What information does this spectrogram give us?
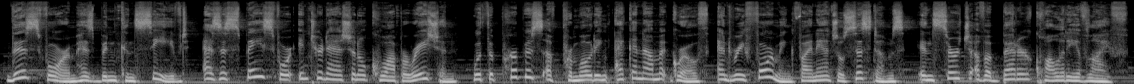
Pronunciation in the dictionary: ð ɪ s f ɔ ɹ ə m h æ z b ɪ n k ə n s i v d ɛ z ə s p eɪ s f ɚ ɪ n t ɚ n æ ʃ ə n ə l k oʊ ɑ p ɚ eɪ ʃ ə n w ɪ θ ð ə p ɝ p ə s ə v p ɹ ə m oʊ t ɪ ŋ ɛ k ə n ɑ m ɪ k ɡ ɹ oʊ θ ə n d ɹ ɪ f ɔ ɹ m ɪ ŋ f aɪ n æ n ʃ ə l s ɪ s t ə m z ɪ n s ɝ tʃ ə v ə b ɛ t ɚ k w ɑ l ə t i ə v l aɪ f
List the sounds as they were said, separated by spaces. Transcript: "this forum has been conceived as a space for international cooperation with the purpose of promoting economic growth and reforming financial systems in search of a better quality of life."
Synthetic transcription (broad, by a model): ð ɪ s f ɔ ɹ ə m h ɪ z b ɪ n k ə n s i v d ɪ z ə s p eɪ s f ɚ ɪ n t ɚ n æ ʃ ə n l k oʊ ɑ p ɚ eɪ ʃ ə n w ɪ ð ə p ɝ p ə s ə v p ɹ ə m oʊ t ɪ ŋ ɛ k ə n ɑ m ɪ k ɡ ɹ oʊ θ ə n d ɹ ɪ f ɔ ɹ m ɪ ŋ f aɪ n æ n ʃ l s ɪ s t ə m z ɪ n s ɝ tʃ ə v ə b ɛ t ɚ k w ɑ l ə t i ə v l aɪ f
